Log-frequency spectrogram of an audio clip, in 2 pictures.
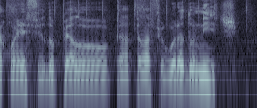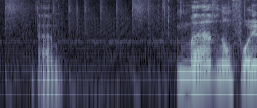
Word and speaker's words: Nietzsche: filósofo alemão chamado Friedrich Nietzsche. Nietzsche é que fala. E tem um pessoal meio brasileiro que não sabe pronunciar, eles falam Nietzsche. Como é que é? Nietzsche, tá? Mas é Nietzsche, tá?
